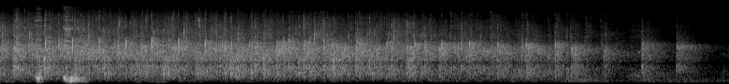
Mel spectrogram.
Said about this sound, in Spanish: Dele un aplauso a Él.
